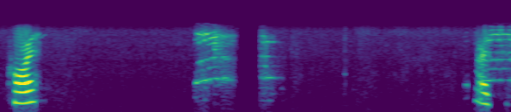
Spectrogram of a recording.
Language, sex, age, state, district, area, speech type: Santali, female, 18-30, West Bengal, Purulia, rural, conversation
